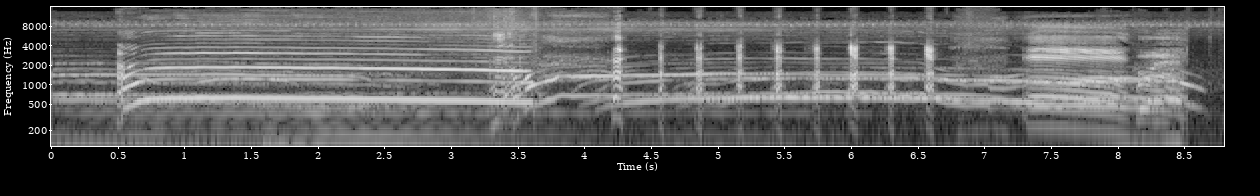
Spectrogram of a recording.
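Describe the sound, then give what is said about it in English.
Long, drawn-out wolf howls rise and fall, several voices overlapping loudly, with a run of short, evenly spaced clicking pulses partway through before the howls trail off. “Let's just go back to the howl in action again.”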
